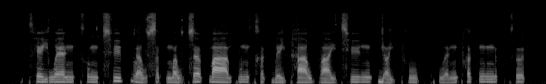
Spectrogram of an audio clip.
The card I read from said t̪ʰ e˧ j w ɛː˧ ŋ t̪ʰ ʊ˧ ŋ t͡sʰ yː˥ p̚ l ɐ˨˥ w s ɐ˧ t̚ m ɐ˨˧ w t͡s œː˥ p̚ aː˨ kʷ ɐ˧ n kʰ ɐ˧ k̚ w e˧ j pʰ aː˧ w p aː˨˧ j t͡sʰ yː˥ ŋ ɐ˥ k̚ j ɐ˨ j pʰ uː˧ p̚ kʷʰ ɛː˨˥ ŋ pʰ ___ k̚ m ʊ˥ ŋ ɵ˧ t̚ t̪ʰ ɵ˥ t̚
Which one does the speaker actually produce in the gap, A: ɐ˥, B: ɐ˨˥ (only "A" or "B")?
A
